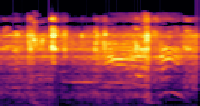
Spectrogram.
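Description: Televised basketball game sound: arena crowd noise with several sharp knocks and short high squeaks from the court, and a commentator's voice briefly near the end.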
